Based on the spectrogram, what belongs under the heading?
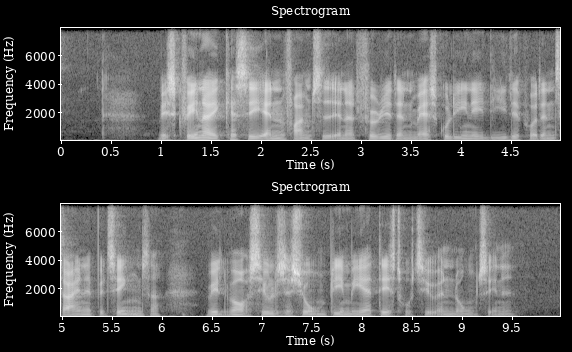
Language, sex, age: Danish, male, 52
